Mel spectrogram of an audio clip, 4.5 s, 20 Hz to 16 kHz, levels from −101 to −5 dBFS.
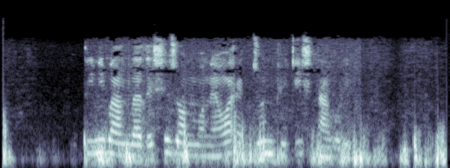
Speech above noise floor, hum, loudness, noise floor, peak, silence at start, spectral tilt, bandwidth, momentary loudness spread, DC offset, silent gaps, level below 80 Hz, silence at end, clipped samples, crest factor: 36 dB; none; -16 LUFS; -52 dBFS; 0 dBFS; 0.05 s; -4 dB/octave; 8.2 kHz; 9 LU; under 0.1%; none; -42 dBFS; 0 s; under 0.1%; 16 dB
